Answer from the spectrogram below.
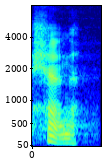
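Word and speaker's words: hen (ἐν): It's a two-letter word, en. They pronounce it hen. Hen.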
